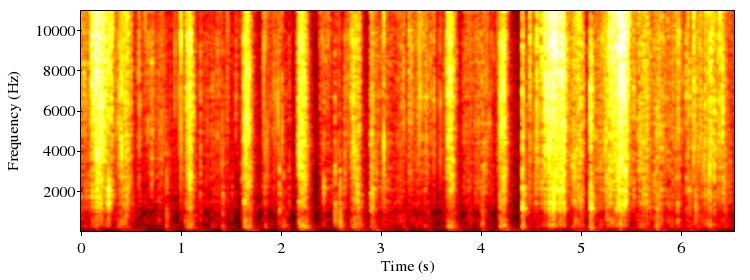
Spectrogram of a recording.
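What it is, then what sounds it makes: Foam-bead slime (floam). A mound of yellow foam-bead slime (floam), packed with small white foam beads and resting on a white surface, is squeezed and pressed by both hands with long painted nails. It gives bursts of crunchy, bright crackling and popping, with a faint, rapidly fading tail and almost no low end.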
